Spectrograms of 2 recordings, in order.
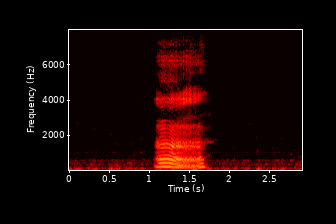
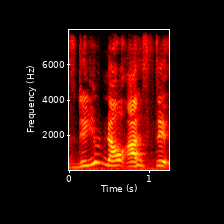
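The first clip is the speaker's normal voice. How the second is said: ordinary delivery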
